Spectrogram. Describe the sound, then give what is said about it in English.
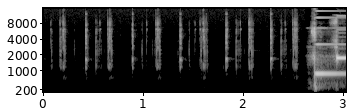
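A grandfather clock ticks steadily, about a dozen crisp, even ticks, then a loud, ringing chime strikes and sustains to the end. No voices are present. “The Martians find a grandfather clock and think it might be an Earthling.”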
